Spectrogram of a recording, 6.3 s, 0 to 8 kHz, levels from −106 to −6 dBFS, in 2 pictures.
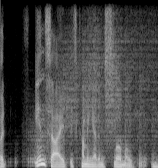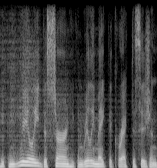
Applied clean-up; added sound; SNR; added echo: neural mask model RNNoise.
